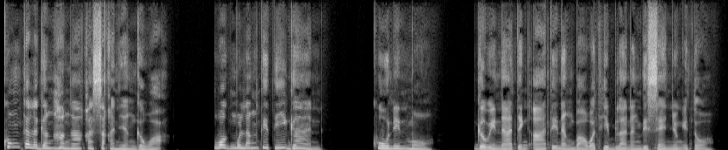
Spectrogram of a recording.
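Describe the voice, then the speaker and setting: A woman with a Filipino accent voicing a scheming, imperious rich elderly matriarch with a sharp, authoritative manner in an audio drama. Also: mid-range voice, expressive, normal speed, no room sound, studio quality, lightly acted. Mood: commanding, scornful.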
